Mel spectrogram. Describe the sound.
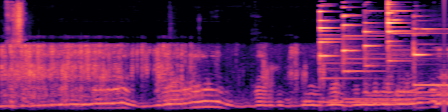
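Over a phone call, a voice imitates a motorcycle engine revving through an unstable muffler with a hole in it: a loud, continuous buzzing drone that rises and falls in pitch, turning rougher and more sputtering toward the end.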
